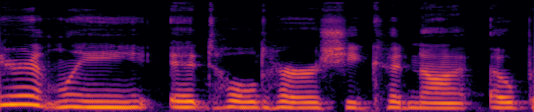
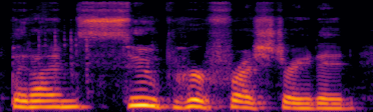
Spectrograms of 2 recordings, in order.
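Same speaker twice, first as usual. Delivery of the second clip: ordinary delivery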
